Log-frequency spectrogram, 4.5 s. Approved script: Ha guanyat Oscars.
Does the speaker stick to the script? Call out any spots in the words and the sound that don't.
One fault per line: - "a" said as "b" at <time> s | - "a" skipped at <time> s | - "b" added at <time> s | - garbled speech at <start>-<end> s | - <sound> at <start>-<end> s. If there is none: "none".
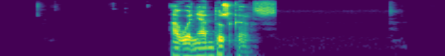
none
